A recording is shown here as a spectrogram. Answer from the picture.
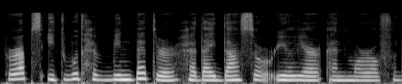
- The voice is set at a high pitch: Yes, high, 205 Hz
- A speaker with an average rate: No, fast, 210 wpm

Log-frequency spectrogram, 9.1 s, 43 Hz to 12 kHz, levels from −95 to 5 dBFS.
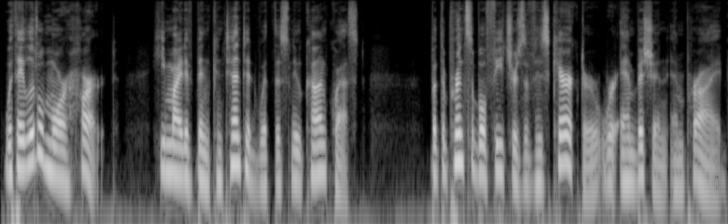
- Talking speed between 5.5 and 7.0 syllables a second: No, 5.1 syllables/s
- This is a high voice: No, low, 135 Hz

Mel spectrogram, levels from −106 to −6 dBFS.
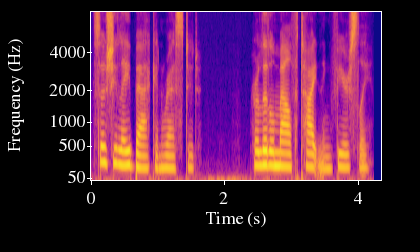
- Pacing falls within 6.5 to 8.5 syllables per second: No, 5.0 syllables/s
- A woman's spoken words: Yes, female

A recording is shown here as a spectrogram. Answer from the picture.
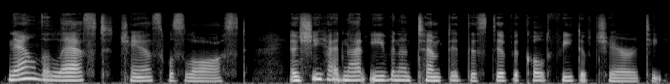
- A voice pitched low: No, medium, 185 Hz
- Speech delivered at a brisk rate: No, average, 150 wpm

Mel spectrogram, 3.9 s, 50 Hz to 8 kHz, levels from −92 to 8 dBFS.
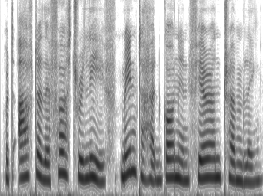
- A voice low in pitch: No, high, 235 Hz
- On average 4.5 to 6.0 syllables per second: No, 4.3 syllables/s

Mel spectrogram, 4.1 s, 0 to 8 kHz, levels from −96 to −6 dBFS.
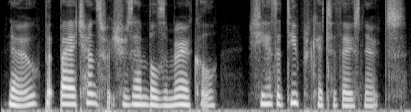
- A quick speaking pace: Yes, fast, 235 wpm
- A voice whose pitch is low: No, high, 205 Hz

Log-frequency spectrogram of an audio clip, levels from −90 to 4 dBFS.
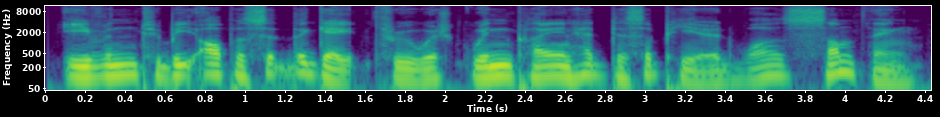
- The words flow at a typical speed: Yes, average, 175 wpm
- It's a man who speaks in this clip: Yes, male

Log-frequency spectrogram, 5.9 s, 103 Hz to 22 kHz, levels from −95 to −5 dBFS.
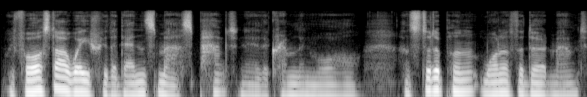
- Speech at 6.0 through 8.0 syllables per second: No, 5.3 syllables/s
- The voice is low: Yes, low, 115 Hz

